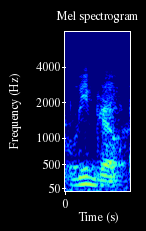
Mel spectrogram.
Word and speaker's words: Leandro Barbosa: Leonardo. How do you say that? That's not Leonardo. – It is. – No. – Leandro. – L-E-A-N-D-R-O. – Yeah, Leandro. – Leandro Barbosa.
